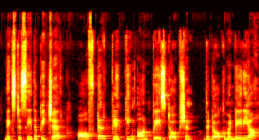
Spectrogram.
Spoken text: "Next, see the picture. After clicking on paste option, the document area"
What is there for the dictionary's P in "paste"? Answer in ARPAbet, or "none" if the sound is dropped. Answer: P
